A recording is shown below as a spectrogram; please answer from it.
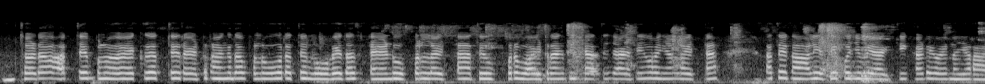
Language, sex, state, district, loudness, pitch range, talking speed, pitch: Punjabi, male, Punjab, Fazilka, -13 LUFS, 255-270 Hz, 180 wpm, 260 Hz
